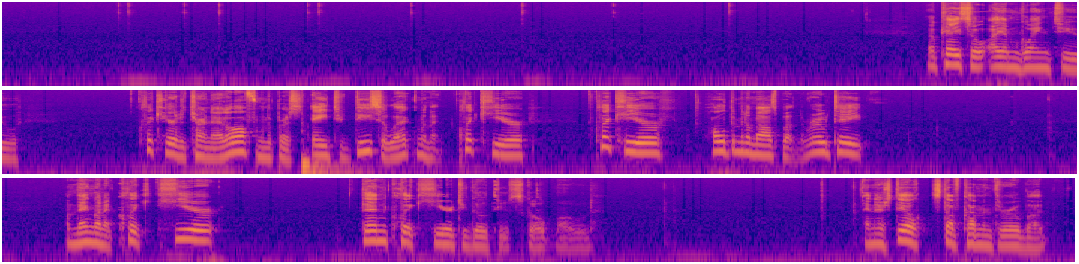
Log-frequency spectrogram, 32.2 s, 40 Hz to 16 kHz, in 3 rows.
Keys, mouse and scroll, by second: 1.2 click, 1.3 click, 1.8 click, 3.0 click, 3.2 click, 4.1 click, 6.1 click, 12.0 click, 12.1 click, 13.7 a, 15.3 click, 16.6 click, 17.6 middle click, 23.0 click, 23.1 click, 25.5 click, 25.6 click, 26.3-26.8 scroll down 1, 26.8 middle click, 26.8-27.4 scroll down 2, 30.0 middle click.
